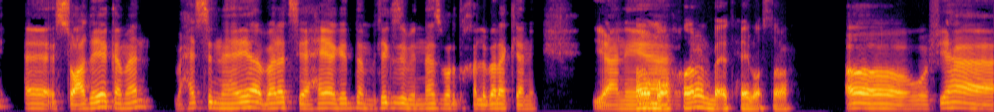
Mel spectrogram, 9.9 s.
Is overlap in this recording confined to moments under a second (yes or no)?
yes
